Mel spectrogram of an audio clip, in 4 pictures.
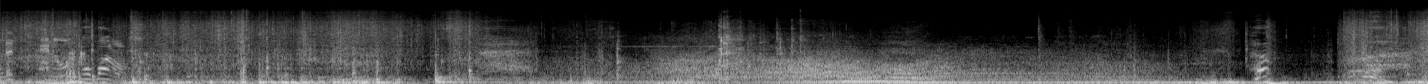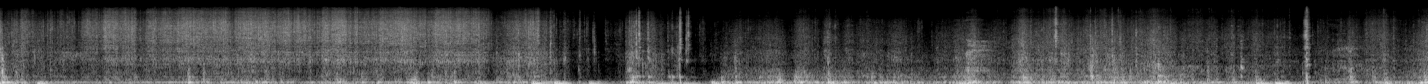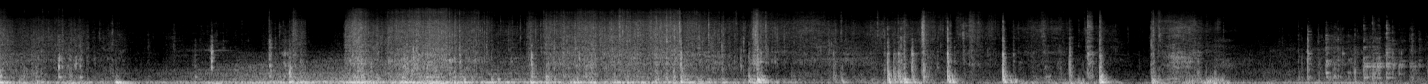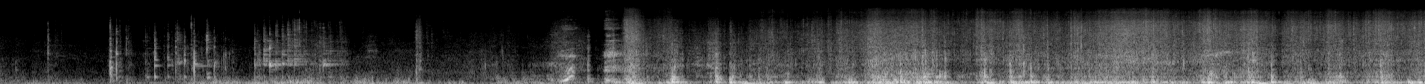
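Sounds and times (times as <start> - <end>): plastic bags rustling: 0.0 - 6.7, 12.5 - 39.6, 49.2 - 57.0
steady low rumble: 1.5 - 15.2, 25.0 - 37.4, 39.8 - 44.4.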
